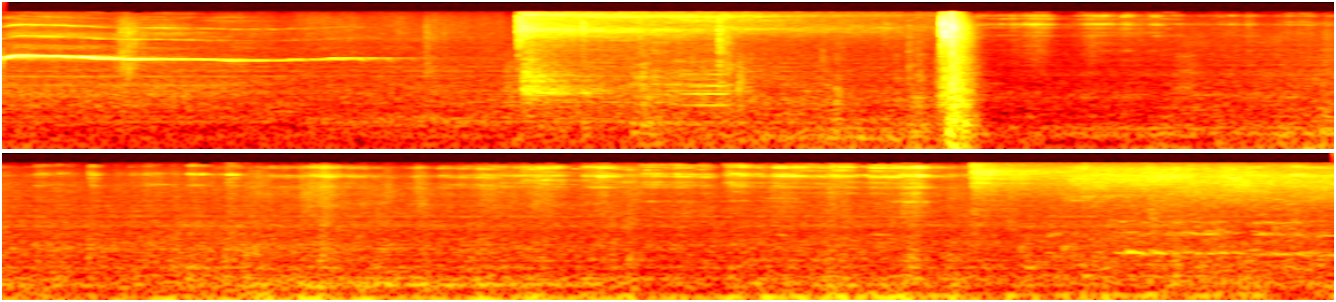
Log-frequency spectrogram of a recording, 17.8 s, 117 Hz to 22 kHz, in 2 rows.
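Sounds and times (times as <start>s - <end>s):
sleeper train door screech: 0.0s - 6.6s, 15.4s - 17.7s
double-decker sleeper train rumbling as it pulls away: 0.0s - 17.7s
sleeper train door shutting with loud thud: 0.5s - 6.8s.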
